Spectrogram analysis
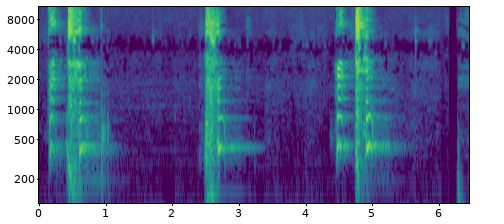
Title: sneezing fit tiktok edit loop 8 ½ minutes. #sneezing #achoo #weird #blackwoman #loop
